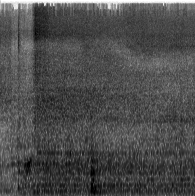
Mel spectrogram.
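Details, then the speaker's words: Dishwasher after disassembly and cleaning, spray arm reinstalled, running filled with water during leak test: steady rushing water hiss over low motor hum, no knocking or grinding; no leaks, filling and washing normally. "We're not seeing any leaks. That means that the water's shooting up and staying in the dishwasher. That's huge."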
